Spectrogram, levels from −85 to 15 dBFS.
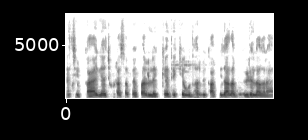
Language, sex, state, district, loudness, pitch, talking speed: Hindi, male, Uttar Pradesh, Muzaffarnagar, -17 LUFS, 110 Hz, 245 wpm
